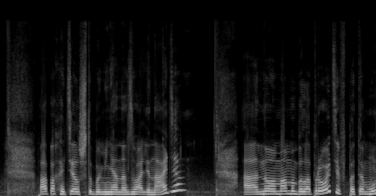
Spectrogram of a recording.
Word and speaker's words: Надя: И произносится Надя, как и в русском языке.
